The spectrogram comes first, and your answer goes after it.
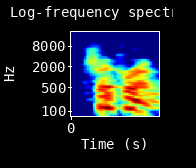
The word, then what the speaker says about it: Chychrun: for the young defenseman out of arizona jacob chikran am i saying it right this time yes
